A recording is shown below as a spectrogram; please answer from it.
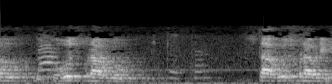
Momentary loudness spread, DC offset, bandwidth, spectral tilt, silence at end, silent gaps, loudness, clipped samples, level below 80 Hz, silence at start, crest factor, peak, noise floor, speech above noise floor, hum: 22 LU; under 0.1%; 6.6 kHz; -5.5 dB/octave; 0 s; none; -16 LUFS; under 0.1%; -42 dBFS; 0 s; 18 dB; 0 dBFS; -37 dBFS; 22 dB; none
